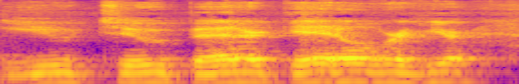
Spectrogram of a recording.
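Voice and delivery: put-on tough western movie cowboy voice. Retelling how a man spoke when he went full John Wayne: John Wayne voice. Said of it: "he would speak in this John Wayne voice, like".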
